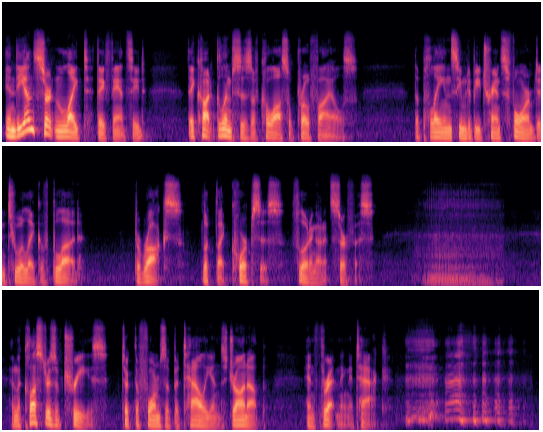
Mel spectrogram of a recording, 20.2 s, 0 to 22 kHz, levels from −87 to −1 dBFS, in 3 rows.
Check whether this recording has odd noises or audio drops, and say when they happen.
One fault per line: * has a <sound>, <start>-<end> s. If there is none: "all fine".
* has a breath, 11.9-13.0 s
* has a laugh, 18.5-20.1 s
